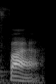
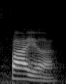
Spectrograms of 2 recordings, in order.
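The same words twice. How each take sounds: First: The vowel is smoothed into a two-part glide. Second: The vowel glides through three vowel qualities. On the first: "in colloquial British, you probably say" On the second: "you can say"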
